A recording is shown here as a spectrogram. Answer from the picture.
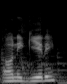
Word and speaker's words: onigiri: were 151 different varieties it's pronounced like gif onigiri right onigiri there were 152 51 different varieties of onigiri Oh hard G as in Gig or GERD right yet again okay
